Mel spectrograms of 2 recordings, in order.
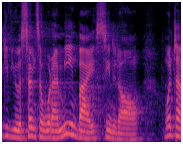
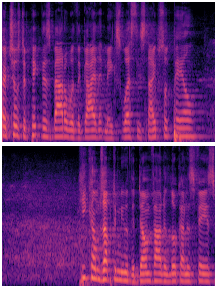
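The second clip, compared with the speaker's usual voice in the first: usual speaking voice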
